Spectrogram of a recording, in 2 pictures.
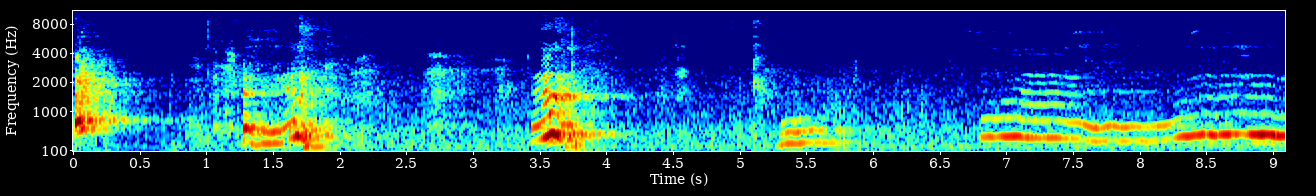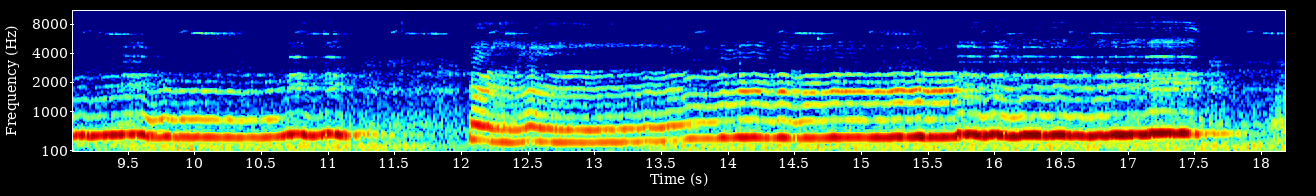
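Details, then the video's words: A Dobermann making funny noises: several short yips and whimpers at first, then long wavering howls that rise and fall in pitch, the last one climbing and sustained for several seconds, over a low steady hum. "Funny noises that a doberman makes"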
